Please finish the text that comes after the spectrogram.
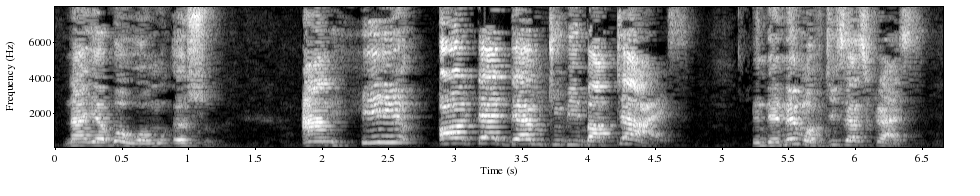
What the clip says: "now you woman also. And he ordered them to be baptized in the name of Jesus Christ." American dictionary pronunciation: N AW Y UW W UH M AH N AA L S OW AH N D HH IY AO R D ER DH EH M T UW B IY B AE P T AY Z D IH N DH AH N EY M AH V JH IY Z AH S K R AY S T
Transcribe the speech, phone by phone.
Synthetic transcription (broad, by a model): N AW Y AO W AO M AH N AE S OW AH N HH IY AO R D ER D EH M T UW B IY B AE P T AY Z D IH N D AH N EY M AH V JH IY S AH S K R AY S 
